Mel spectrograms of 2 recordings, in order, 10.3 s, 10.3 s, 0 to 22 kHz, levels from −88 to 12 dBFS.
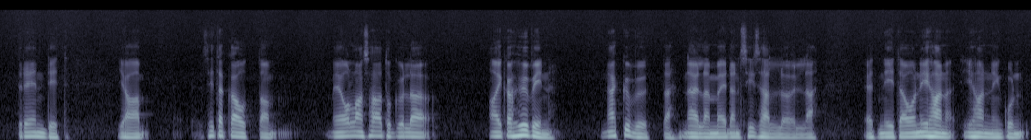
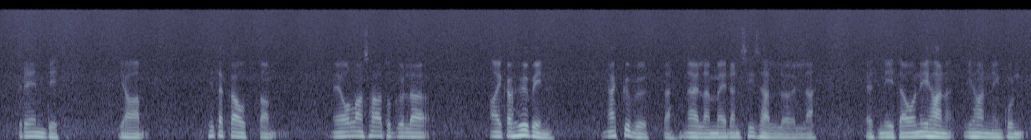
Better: first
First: hiss; faint; throughout; 30 dB below the speech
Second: hiss; loud; throughout; 8 dB below the speech

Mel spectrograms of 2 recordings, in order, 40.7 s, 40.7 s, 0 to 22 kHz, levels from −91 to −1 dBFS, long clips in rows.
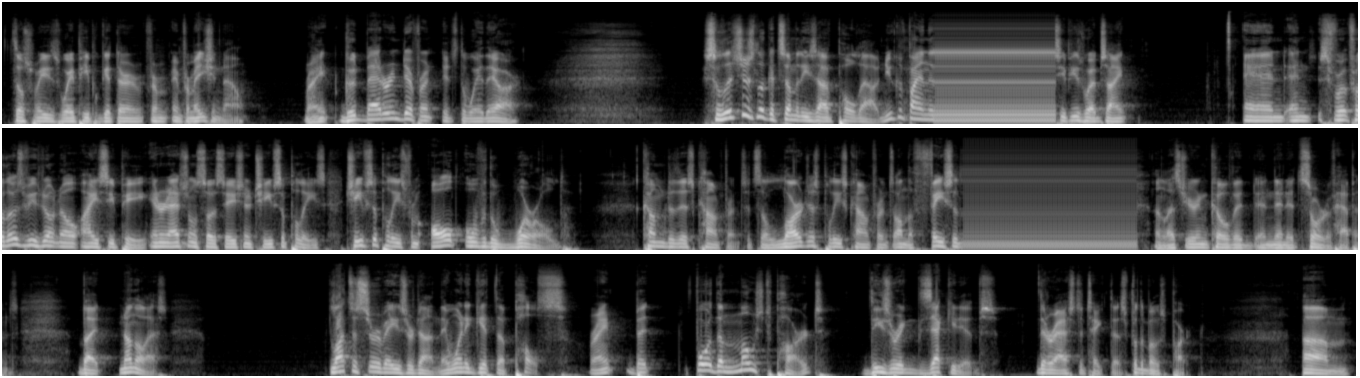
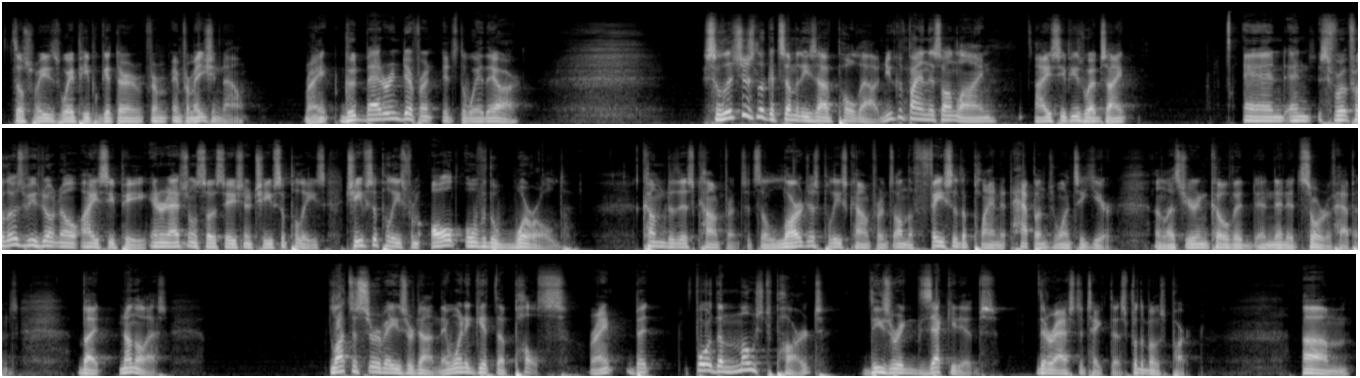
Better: second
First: audio freezing; at 9.5 s for 1 s and at 23 s for 2 s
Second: none

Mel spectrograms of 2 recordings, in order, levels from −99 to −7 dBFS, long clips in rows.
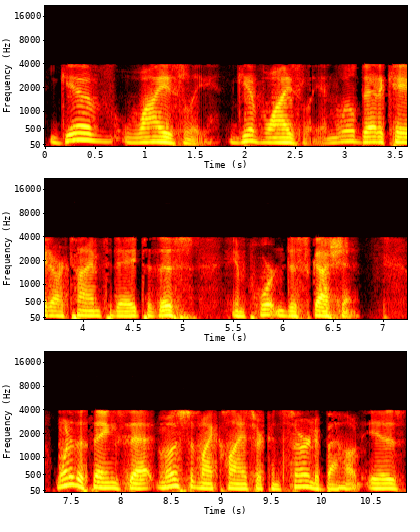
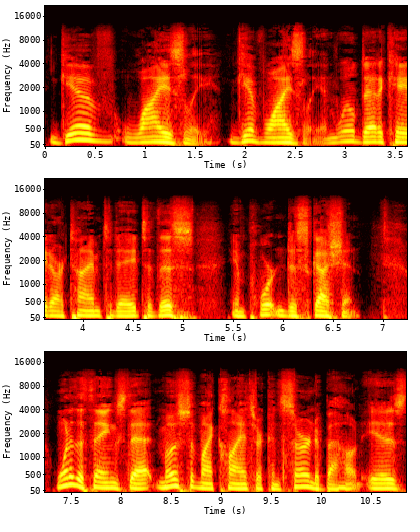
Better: second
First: garbled, watery; badly; nothing above 4 kHz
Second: garbled, watery; slightly

